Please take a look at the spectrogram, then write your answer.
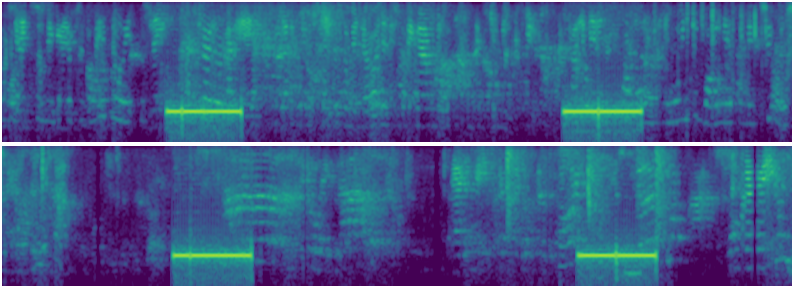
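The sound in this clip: A telephone ringing tone on an outgoing call sounds four times as steady mid-pitched beeps about a second long, spaced roughly five seconds apart, while people talk throughout.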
